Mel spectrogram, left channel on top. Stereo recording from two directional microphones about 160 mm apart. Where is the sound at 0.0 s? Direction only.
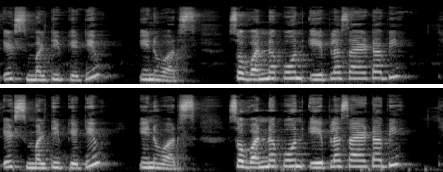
35° right (ahead or behind).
